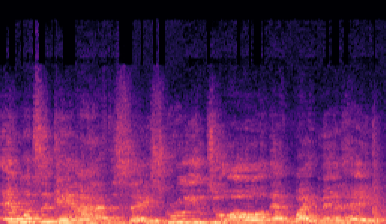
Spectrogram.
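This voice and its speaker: A man's voice: very high-pitched, normal speed. A man acting in a staged reading, delivering rhyming dialogue. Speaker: actor in a staged play reading. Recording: echoey room, distant mic, faint noise.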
